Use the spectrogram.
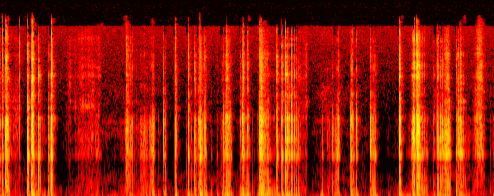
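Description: Fingernails scratch the face and edge of a small, flat, solid wooden chopping block. A quick, uneven series of short, dry scratching strokes stands out against quiet pauses, each with a raspy mid-range texture and no ring.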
